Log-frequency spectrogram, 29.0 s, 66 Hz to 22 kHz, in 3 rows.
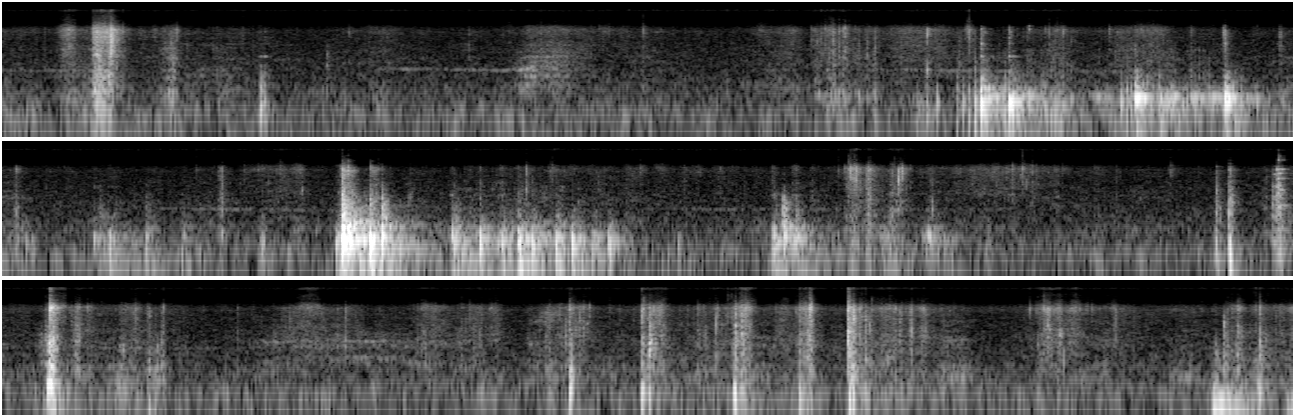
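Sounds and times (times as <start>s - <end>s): tools and metal parts clattering: 28.4s - 29.0s.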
